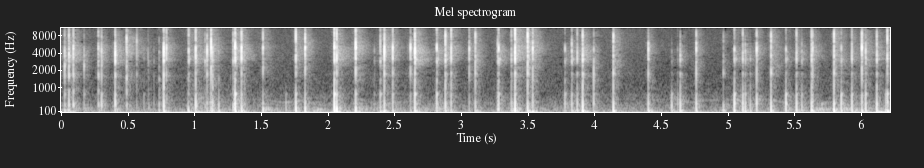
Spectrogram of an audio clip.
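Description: Long nails scratch along the side of a small pink speckled ceramic bathtub-shaped soap dish, producing dozens of quick, dry, bright scratching ticks with no ring. The strokes come in a rapid, uneven rhythm, and the last one at the end is the loudest.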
